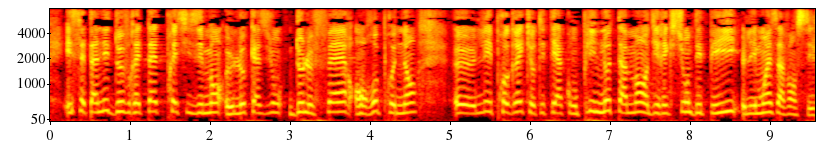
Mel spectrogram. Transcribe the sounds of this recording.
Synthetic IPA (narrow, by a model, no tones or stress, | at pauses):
esɛt̪aned̪əvʁɛt̪ɛt̪χə̥pχesizemɑ̃ʔlɔkazjɔ̃d̪ələfɛʁɑ̃ʁəpχənɑ̃ølepχɔɡʁɛkʲiɔ̃t̪et̪eakɔ̃plinɔt̪amɑ̃ɑ̃d̪iʁɛksjɔ̃d̪epeilemwɛ̃zavɑ̃se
